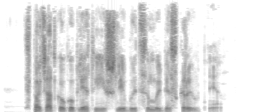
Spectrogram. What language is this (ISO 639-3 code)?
bel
